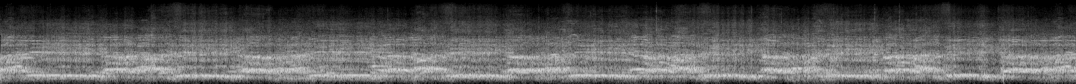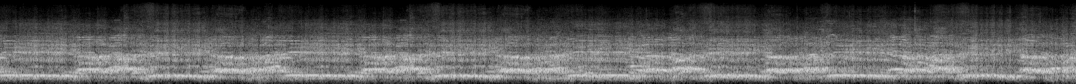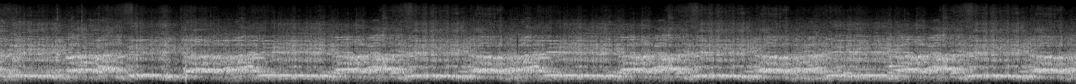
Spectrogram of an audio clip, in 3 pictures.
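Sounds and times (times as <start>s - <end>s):
football chants: 0.0s - 32.2s.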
